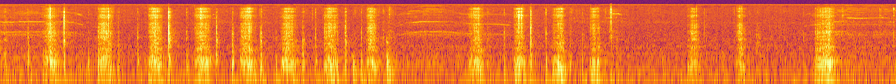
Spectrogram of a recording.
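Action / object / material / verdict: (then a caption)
scrape / metal pen nib on paper sheet / paper / none. A metal dip-pen nib scratches dense hatching lines across a large, flat white paper drawing sheet. The result is a quick run of short, dry rasping strokes with bright scratchy edges, broken by brief pauses.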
